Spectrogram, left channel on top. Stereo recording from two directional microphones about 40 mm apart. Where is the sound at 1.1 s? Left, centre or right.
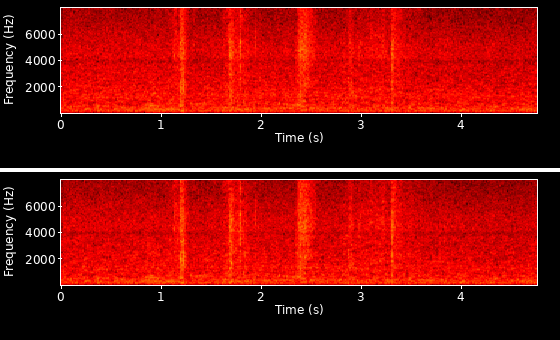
Right.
